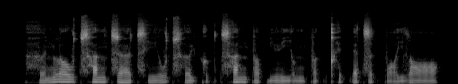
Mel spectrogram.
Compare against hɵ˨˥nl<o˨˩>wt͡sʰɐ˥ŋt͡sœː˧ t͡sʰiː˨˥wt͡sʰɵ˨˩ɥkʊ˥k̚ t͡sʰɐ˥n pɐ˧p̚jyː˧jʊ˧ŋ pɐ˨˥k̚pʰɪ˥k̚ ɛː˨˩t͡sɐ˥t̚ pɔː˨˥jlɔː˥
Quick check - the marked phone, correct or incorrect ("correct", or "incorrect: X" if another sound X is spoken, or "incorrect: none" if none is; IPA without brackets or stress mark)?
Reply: incorrect: o˥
